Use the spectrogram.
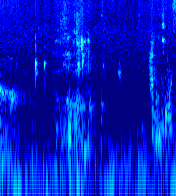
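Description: Someone sips hot coffee, with soft slurping and swallowing mouth noises over a couple of seconds, ending in a brief sharp click. No one speaks.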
